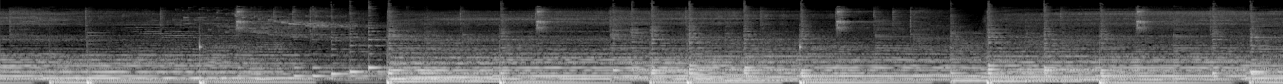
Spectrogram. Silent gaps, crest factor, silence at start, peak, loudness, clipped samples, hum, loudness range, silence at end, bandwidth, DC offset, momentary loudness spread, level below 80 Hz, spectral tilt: none; 14 dB; 0 s; 0 dBFS; -14 LUFS; under 0.1%; none; 2 LU; 0 s; 19.5 kHz; under 0.1%; 5 LU; -24 dBFS; -6.5 dB/octave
